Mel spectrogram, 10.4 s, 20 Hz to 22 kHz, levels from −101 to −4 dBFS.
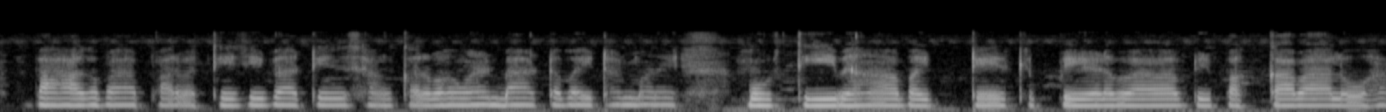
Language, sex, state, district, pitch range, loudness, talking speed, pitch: Hindi, female, Uttar Pradesh, Gorakhpur, 195-210 Hz, -41 LUFS, 105 wpm, 200 Hz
